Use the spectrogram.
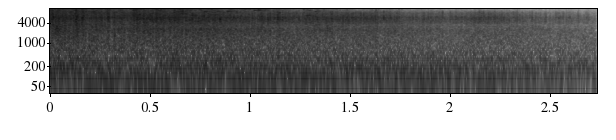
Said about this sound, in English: as the X-Men approach the lab, they look on in shock as the building goes up in a brilliant blast of light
